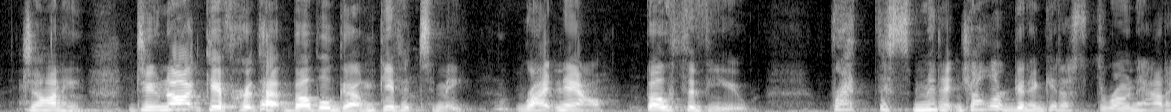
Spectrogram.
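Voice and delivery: put-on loud, firm telling-off of the kids; loud scolding. Mother in a visiting room scolds her children over gum, loud and firm. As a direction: snap at them to hand over the gum.

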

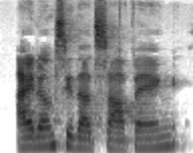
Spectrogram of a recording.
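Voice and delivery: ordinary delivery

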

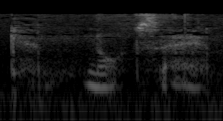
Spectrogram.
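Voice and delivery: breathy whisper, half to herself; embarrassed whispered aside. Real, not acted. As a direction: whisper it like a confession.

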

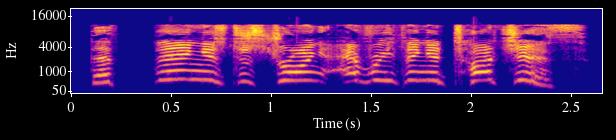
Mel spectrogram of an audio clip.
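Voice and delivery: high, loud alarmed yell; frantic cry of alarm; panicked shout. Acted. Panicked warning during attack.

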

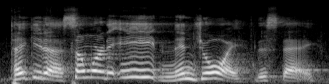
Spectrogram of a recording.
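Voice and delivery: ordinary talk

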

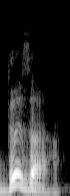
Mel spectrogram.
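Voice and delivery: "deux heures" linked with a z sound, deu-zeures; liaison. Shown as a demonstration. Teacher reads out the liaison result, z linking the words. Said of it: "跟heure就需要进行连诵".

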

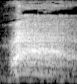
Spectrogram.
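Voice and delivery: low playful growl; mock bear growl. Teacher roaring as the woken bear, playful low growl.

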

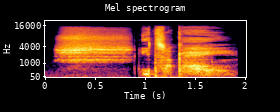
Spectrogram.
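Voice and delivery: soothing hush to a crying partner; soothing whisper. Acted. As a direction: shh them gently like calming a child.

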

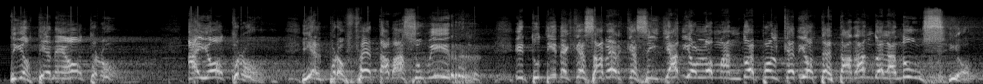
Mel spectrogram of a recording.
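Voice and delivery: loud, high-pitched preacher's cry; preaching at full force. Acted. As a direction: preach it with full fire to the congregation. Pastor predicando a toda voz. (predicación a todo pulmón)

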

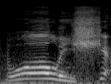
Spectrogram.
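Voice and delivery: slow, high amazed holy shit; surprised. Real, not acted. Gamer amazed by a sudden boost, slow high exclaim. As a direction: stretch it out in real amazement.

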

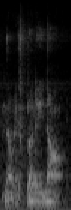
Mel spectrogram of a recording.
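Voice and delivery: low bitter mutter; quiet muttered denial. Real, not acted. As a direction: drop the voice to a grumble. Repeats denial, first muttered.

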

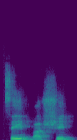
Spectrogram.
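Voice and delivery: very slow "sin và shin", each letter name drawn out; contrasting sin and shin. Shown as a demonstration. Teacher correcting students on Arabic letter names, slow contrasting demo. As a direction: stretch "sin", then "shin" with a clear sh sound. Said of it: "Không có phần nào mà đọc nói nó là sin nhỏ và sin lớn".

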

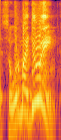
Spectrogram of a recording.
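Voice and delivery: high, loud exasperated outburst; exasperated yell. Real, not acted. Player lost in the game, exasperated yell. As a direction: shout it high, at a loss.

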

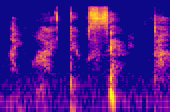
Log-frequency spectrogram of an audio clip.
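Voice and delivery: very soft slow whisper to herself; whispered aside. Real, not acted. Mother relieved her son dislikes the music, slow whisper. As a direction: breathe the relief under your breath.

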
